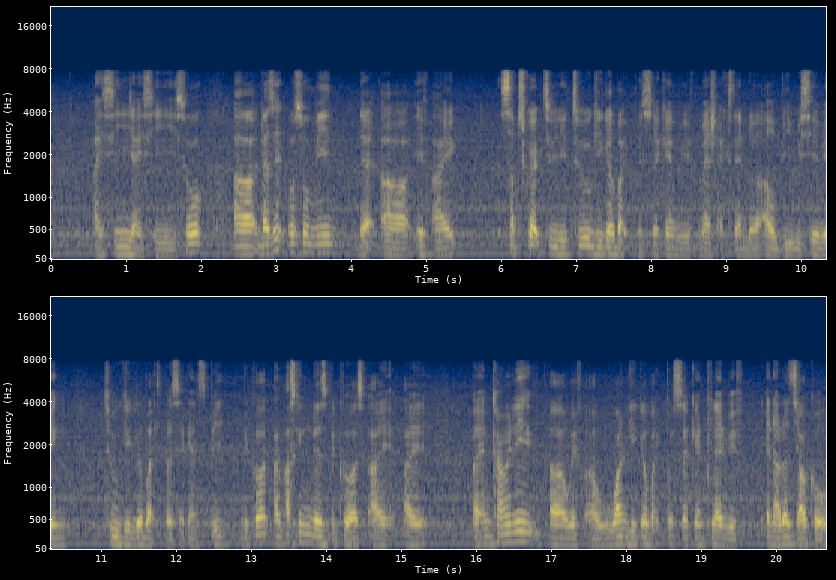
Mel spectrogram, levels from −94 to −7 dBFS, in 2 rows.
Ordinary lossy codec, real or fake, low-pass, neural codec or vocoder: none; real; none; none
